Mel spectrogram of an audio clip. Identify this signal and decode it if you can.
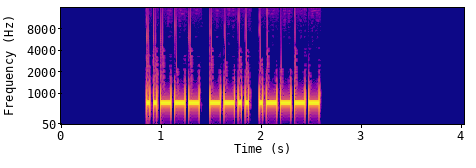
Morse code, heard as a keyed tone, about 34 wpm, 700 Hz. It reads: 2Z1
